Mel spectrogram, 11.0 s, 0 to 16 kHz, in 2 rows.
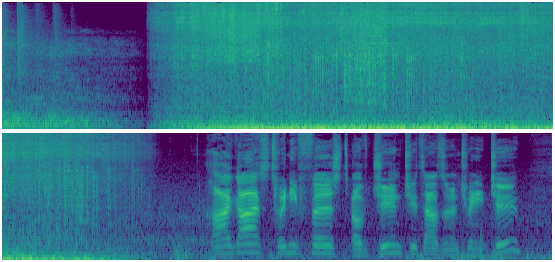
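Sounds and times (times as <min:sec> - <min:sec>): deep rumble: 0:01.5 - 0:07.0.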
